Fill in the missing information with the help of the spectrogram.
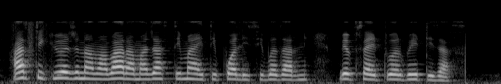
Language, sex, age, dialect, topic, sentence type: Marathi, female, 25-30, Northern Konkan, banking, statement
